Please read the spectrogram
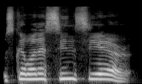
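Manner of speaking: ordinary talk, nothing marked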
